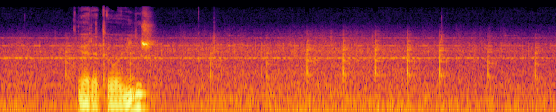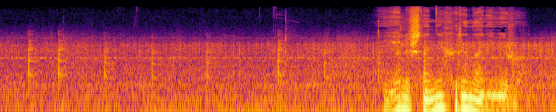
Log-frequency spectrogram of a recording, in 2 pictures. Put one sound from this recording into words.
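Footsteps clang on a metal grating at a steady pace.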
